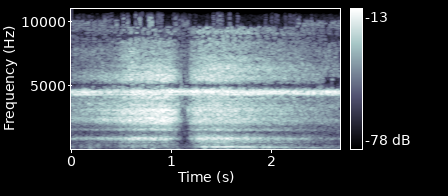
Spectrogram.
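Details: Horse snoring: a soft breathy swell, then a brief pause and a longer rasping breath carrying a low, steady droning tone, over a constant high background hum.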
